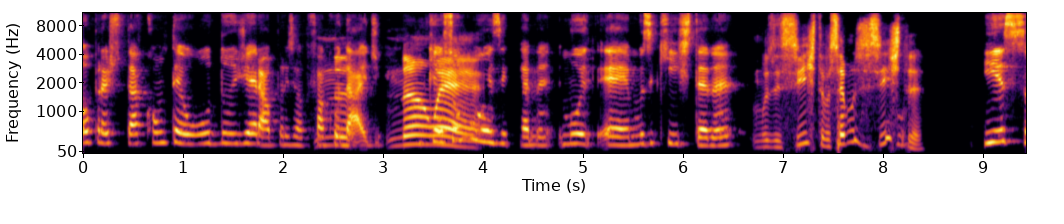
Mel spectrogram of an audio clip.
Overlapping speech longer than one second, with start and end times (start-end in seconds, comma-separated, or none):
2.3-4.0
